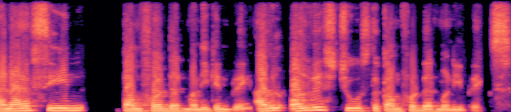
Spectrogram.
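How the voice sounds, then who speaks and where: Here a man with an Indian accent speaks at a fairly high pitch with ordinary pitch variation and a dark, mellow tone. His moderate pace comes through in a dry, close sound with no echo. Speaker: actor. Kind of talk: casual chat.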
